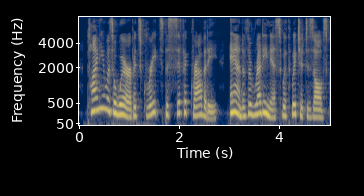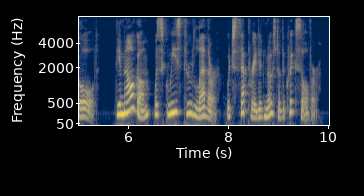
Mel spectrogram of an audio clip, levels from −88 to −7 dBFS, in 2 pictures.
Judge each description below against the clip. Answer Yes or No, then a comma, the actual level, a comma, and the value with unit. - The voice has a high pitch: Yes, high, 225 Hz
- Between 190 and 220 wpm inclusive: No, average, 175 wpm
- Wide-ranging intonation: Yes, wide, 6.2 semitones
